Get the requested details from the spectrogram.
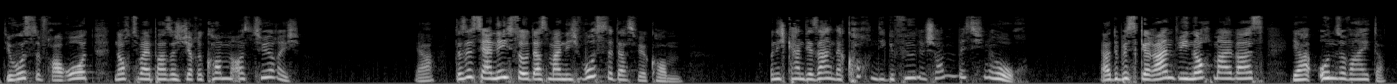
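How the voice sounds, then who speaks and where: A woman pastor preaching a sermon, swinging between loud, urgent exhortation and quiet, confiding storytelling. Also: high-pitched, lively intonation, moderate pace.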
